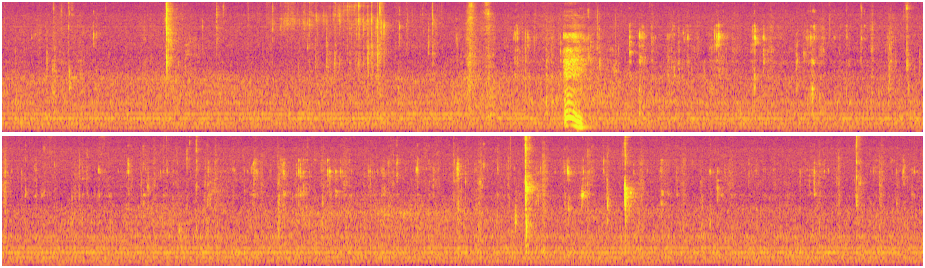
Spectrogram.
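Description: Soft, close-up chewing and biting of a veggie wrap, with faint wet mouth clicks over a steady low hum. A short, louder falling sound about seven seconds in.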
